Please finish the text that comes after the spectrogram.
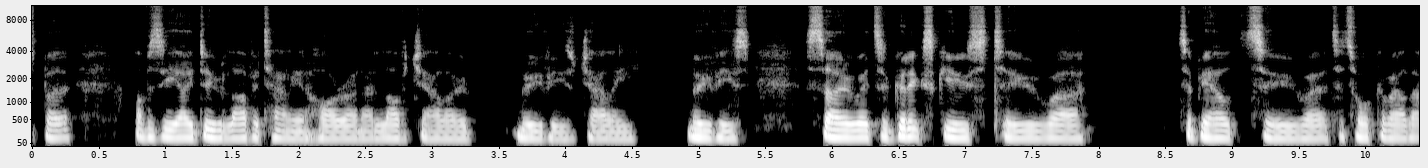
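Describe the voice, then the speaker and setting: A man with a medium-pitched voice hosting a podcast. He chats casually and effusively, with a self-deprecating, appreciative way of talking. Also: dark tone. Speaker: podcast host. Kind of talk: casual chat.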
